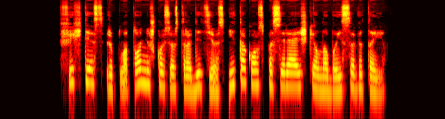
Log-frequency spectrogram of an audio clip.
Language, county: Lithuanian, Vilnius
